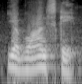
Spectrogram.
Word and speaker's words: Yablonski: So, how you pronounce the name is Yablonski.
